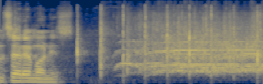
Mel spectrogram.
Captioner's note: applause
